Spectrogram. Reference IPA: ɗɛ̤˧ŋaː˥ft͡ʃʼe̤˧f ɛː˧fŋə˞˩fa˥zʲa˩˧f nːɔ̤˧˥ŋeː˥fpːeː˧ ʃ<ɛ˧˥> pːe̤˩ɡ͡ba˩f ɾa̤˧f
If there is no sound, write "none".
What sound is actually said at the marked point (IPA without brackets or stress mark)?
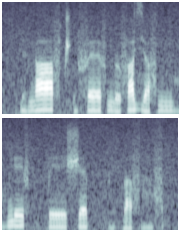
ɛ˧˥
